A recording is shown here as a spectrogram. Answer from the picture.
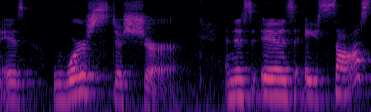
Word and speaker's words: Worcestershire: The correct pronunciation is Worcestershire.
